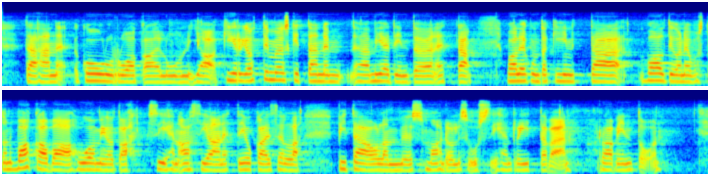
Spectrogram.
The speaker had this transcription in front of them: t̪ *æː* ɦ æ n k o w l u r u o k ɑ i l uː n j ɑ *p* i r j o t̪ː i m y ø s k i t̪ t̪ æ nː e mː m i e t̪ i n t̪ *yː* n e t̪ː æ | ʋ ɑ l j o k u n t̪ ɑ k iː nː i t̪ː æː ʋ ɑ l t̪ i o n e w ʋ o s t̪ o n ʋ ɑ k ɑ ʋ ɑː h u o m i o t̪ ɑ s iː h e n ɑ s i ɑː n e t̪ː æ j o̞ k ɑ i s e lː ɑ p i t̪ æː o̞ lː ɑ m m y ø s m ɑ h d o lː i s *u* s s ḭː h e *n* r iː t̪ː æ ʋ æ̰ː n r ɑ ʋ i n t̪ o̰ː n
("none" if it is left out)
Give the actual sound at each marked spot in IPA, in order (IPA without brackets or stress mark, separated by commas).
æ, k, øː, uː, n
